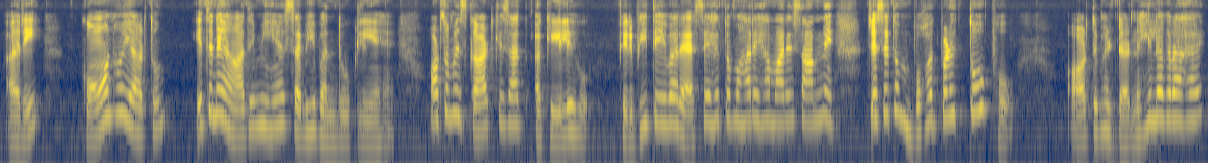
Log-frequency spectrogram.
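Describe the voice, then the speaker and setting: A woman's voice: high voice, very animated, normal speed, pitched above the performer's own voice. Woman reading as a blustering armed heavy. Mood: challenging. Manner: challenging, scornful. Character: blustering armed man, sizing up his opponent.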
